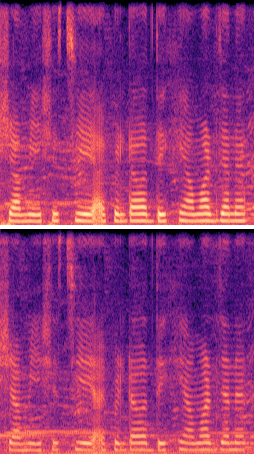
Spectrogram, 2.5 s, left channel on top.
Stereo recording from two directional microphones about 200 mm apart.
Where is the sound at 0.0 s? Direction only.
20° left (ahead or behind).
